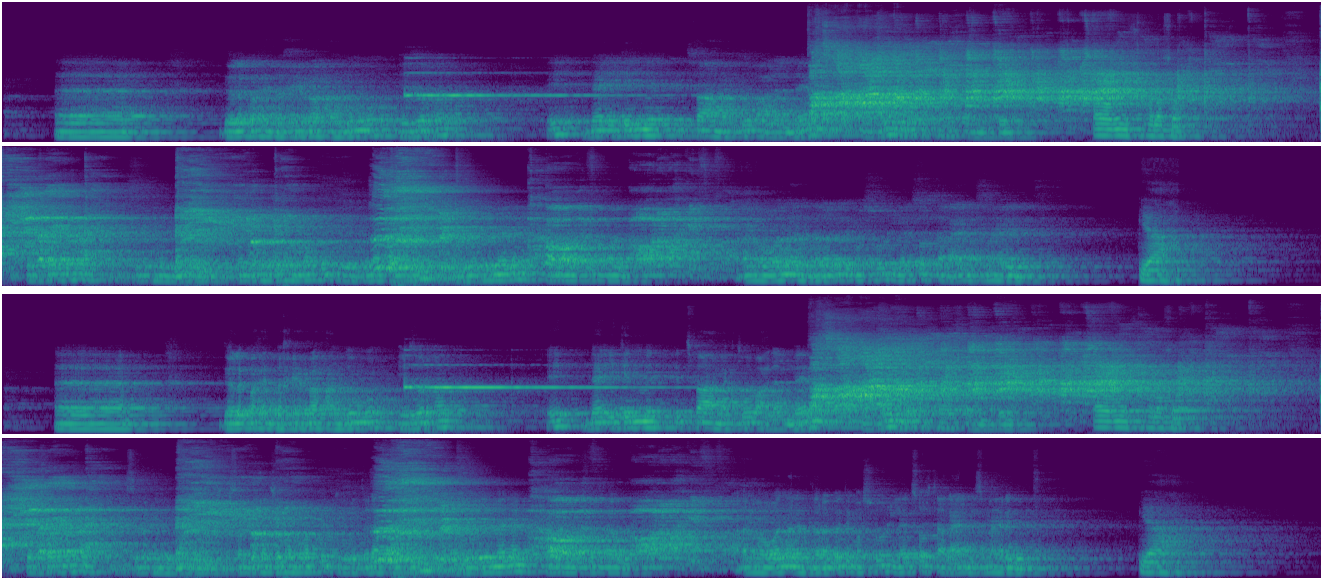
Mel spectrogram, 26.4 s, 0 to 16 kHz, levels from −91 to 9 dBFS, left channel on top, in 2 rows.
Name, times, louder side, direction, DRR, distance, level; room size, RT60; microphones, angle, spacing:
voice 1, 0.5-1.3 1.7-1.8 2.2-4.5 5.4-8.2 8.6-10.1 13.2-19.5 20.5-23.4, right 1 dB, 70° right, -2 dB, 1.1 m, -35 dB
Piano, 4.0-6.8, right 5 dB, 25° right, 1.1 m, -35 dB
Laughter / Cough, 8.0-11.4 11.6-12.5 13.2-14.3 14.9-16.1 16.9-17.8 18.4-19.0 19.5-20.7, left 1 dB, 85° left, 1.5 m, -29 dB
voice 2, 10.9-11.8 24.6-25.0, left 2 dB, 30° left, 4 dB, 0.4 m, -34 dB
7.9 x 3.8 x 5.2 m, 2.7 s
head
